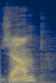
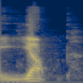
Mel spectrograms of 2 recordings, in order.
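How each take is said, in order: First: The word begins with a J sound. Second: The word begins with a Y sound. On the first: "instead of" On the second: "they pronounce the J as a Y"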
